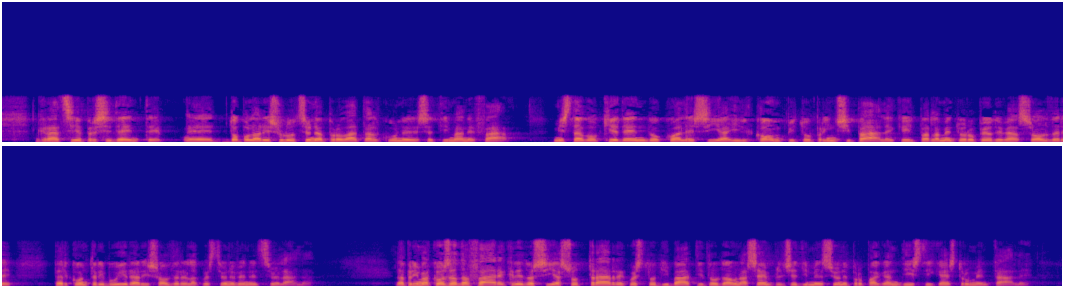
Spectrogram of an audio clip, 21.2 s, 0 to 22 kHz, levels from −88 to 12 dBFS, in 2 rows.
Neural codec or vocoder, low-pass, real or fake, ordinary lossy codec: none; 7.2 kHz; real; none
